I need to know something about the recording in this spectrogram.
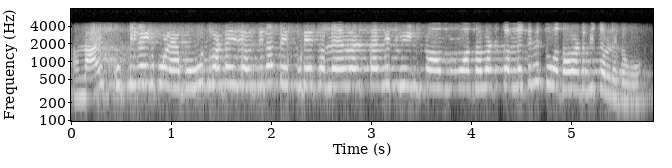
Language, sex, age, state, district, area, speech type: Odia, female, 18-30, Odisha, Nayagarh, rural, conversation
